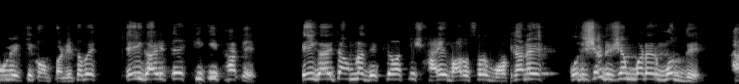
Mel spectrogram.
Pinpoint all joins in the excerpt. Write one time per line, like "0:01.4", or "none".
0:05.1

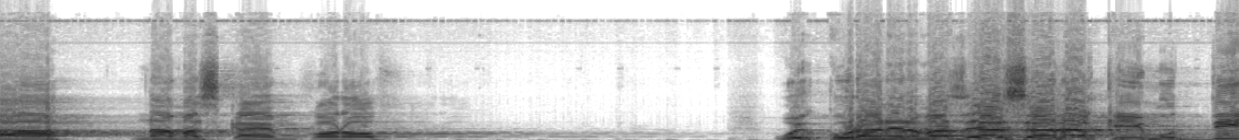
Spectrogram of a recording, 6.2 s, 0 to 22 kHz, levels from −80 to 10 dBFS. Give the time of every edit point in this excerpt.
none

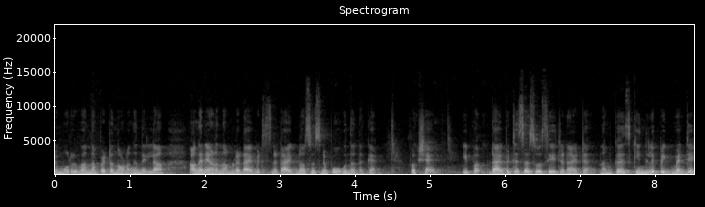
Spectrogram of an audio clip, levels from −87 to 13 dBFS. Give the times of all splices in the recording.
none

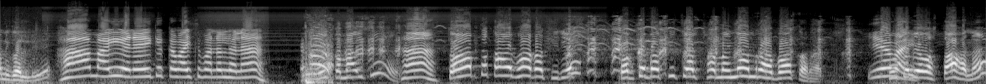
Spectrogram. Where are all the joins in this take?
0:06.0

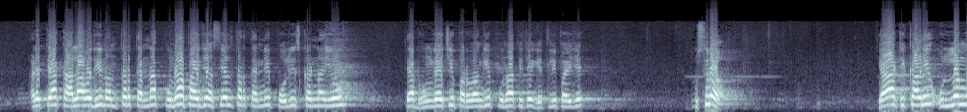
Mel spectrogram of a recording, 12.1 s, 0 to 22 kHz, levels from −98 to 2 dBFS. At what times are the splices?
none

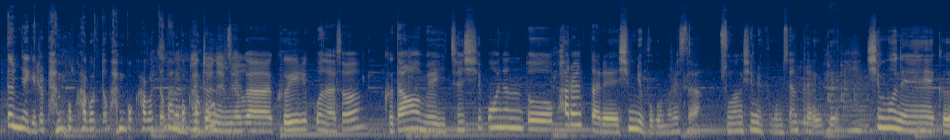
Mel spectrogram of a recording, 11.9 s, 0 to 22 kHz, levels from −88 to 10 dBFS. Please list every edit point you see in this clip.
0:02.9

